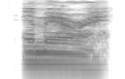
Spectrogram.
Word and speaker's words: Amara: Amara. 3 syllables.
